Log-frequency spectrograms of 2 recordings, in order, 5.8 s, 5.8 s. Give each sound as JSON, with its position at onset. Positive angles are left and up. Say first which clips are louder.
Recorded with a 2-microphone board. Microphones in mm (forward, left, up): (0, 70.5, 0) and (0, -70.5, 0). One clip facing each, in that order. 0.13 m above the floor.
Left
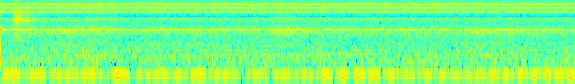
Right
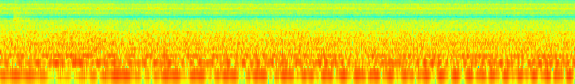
{"t": 0.0, "sound": "a drone", "louder": "right 18 dB", "side_deg": -70}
